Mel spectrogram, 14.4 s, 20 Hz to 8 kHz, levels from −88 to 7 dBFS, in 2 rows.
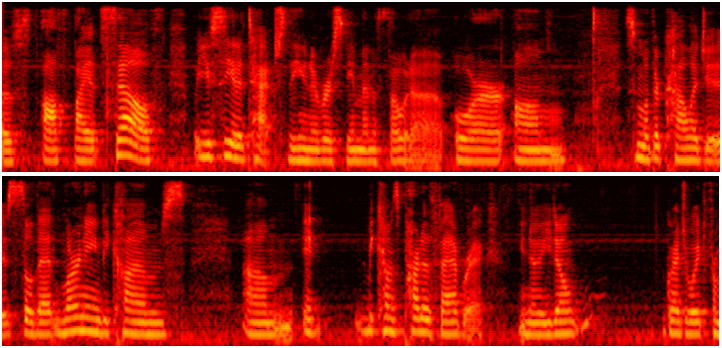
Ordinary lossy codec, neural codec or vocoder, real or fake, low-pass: Opus, 64 kbps; none; real; 7.2 kHz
